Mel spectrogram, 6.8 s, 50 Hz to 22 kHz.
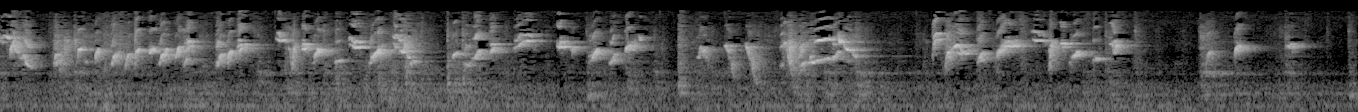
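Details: Goldfinch x canary mule, recorded January 2016, pouring out a fast, bright twitter of high chirps and slurred notes, pausing around three seconds before resuming.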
